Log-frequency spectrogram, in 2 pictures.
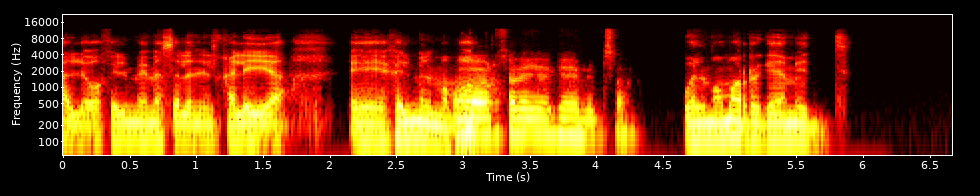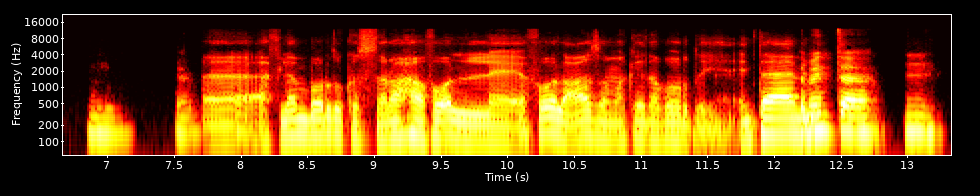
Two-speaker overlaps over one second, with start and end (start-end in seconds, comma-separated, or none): none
